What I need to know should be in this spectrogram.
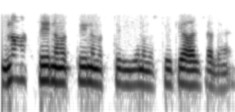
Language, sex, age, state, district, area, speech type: Hindi, male, 60+, Uttar Pradesh, Sitapur, rural, conversation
